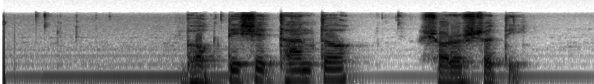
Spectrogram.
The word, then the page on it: ভক্তিসিদ্ধান্ত সরস্বতী: Bengali; [bʱɔktisid̪d̪ʱanto ʃɔrɔʃbɔti]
